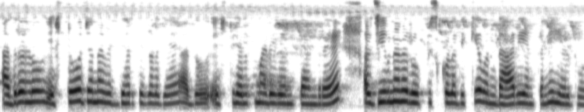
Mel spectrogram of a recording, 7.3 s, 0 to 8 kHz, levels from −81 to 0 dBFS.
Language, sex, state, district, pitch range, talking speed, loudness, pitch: Kannada, female, Karnataka, Mysore, 230-275 Hz, 145 wpm, -16 LUFS, 245 Hz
